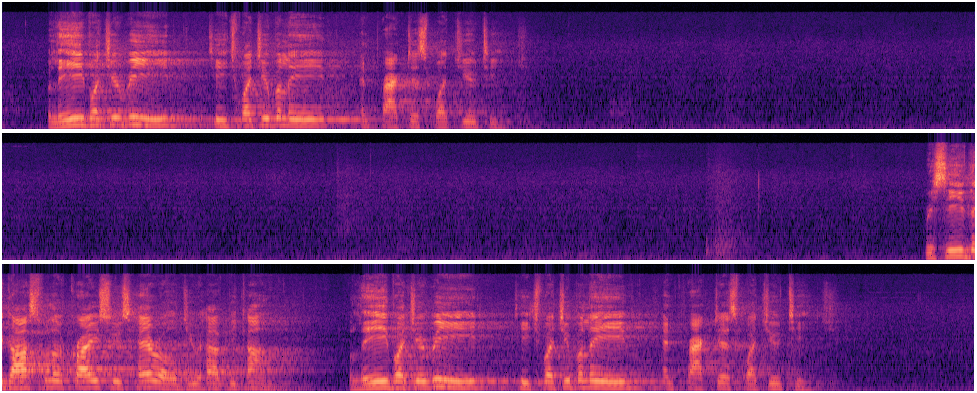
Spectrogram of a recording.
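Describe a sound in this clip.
A man chants slowly in a large echoing hall.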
